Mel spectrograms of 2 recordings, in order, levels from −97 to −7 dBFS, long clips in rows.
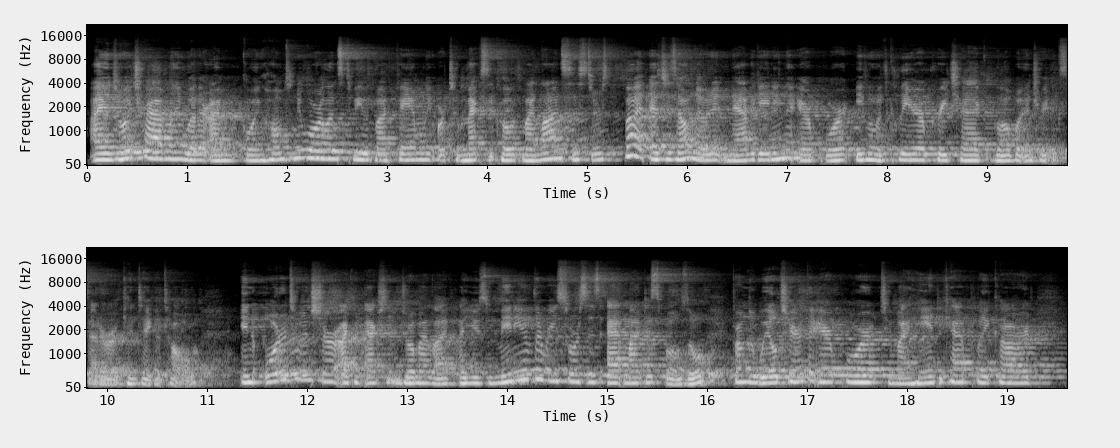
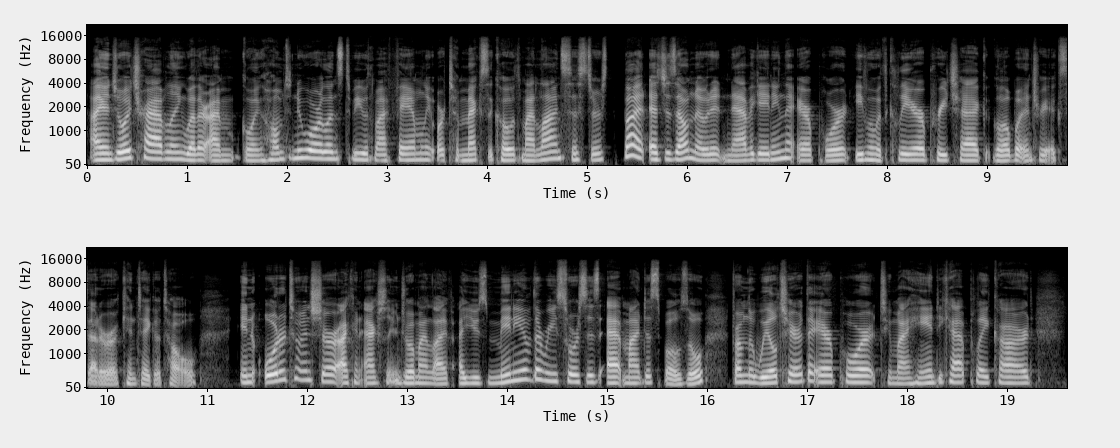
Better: second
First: room echo; noticeable; dies away in 1.3 s // off-mic speech; somewhat distant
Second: none

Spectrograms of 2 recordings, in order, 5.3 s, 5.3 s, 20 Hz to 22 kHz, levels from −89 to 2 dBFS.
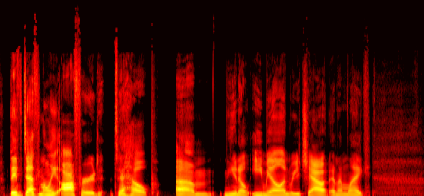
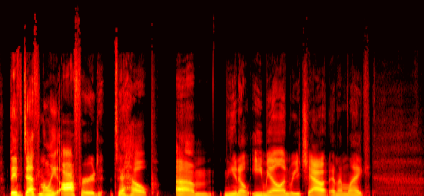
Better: neither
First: none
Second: none

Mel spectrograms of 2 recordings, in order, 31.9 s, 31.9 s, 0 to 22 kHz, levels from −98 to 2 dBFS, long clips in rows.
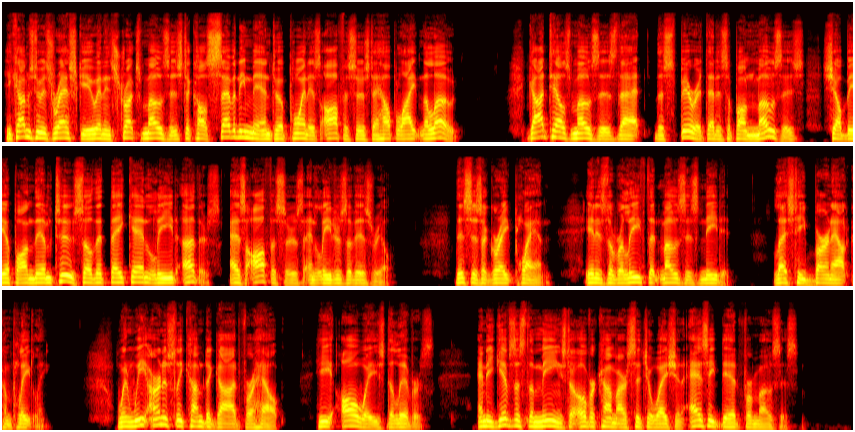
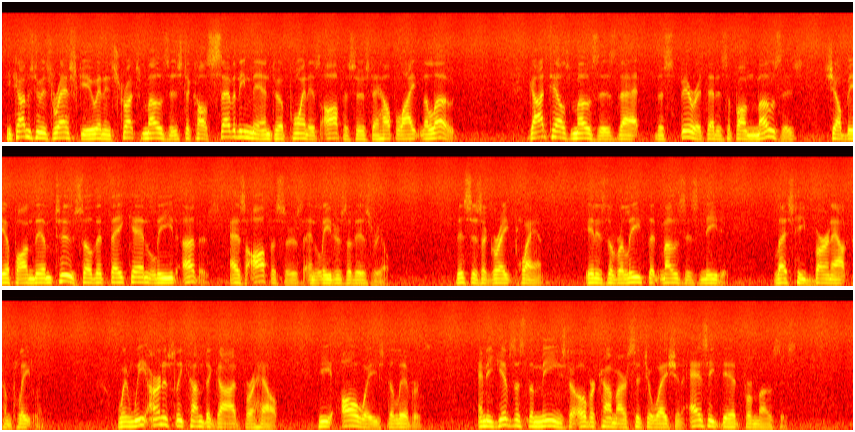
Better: first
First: none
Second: hiss; loud; throughout; 6 dB below the speech

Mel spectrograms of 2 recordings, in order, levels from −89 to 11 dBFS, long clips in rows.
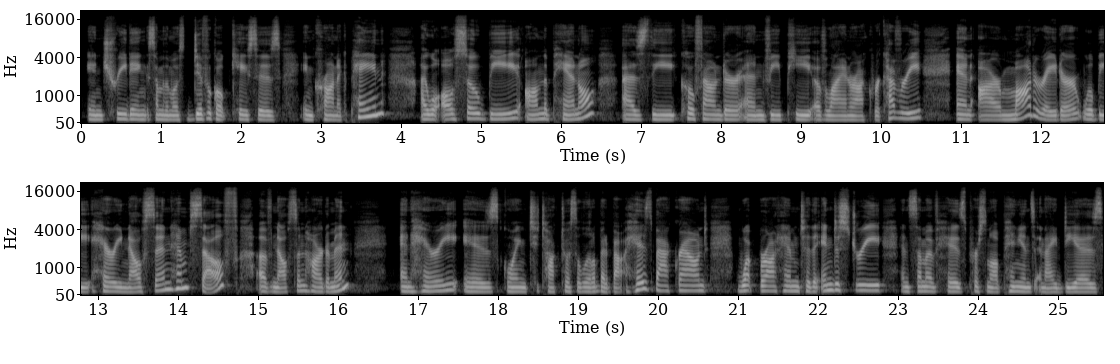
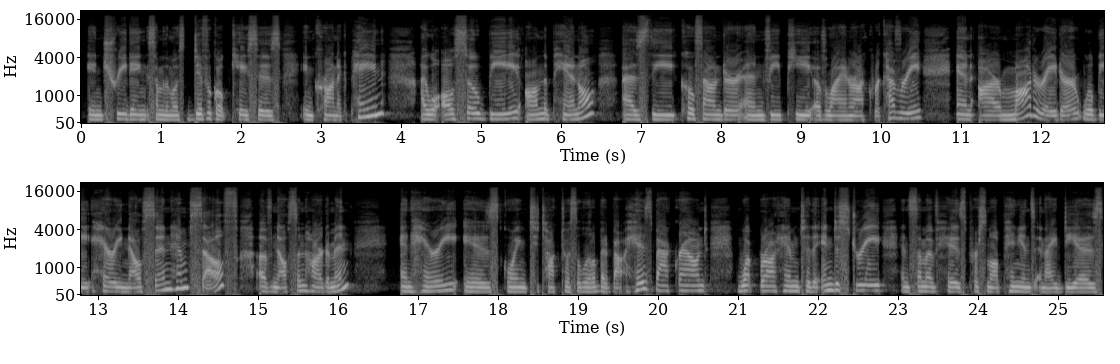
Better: first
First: none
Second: distortion; slight; 9 dB below the speech

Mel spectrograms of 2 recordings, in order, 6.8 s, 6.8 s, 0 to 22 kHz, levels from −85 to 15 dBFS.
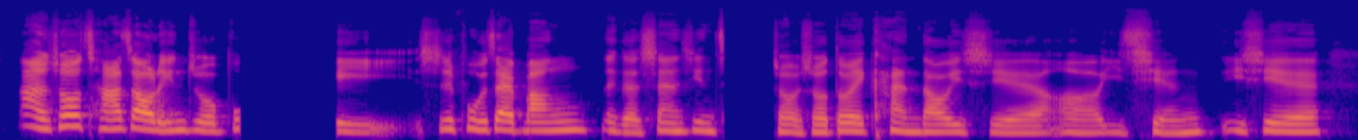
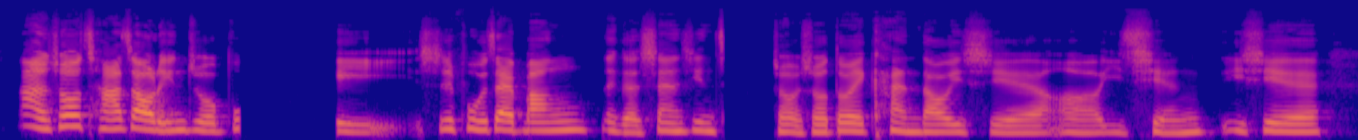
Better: neither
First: audio cutting out; at 1 s and at 3.5 s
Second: audio cutting out; at 1 s and at 3.5 s

